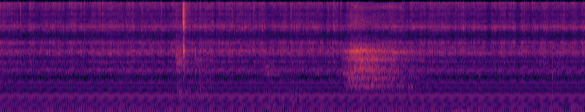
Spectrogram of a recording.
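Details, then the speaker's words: Furnace induction fan switched on to test it: steady electrical hum with grinding, and the fan does not turn, so the inducer motor is seized; it has failed and been replaced several times before. "it sounds like it's not going to turn because all that grinding noise in here that's this making that noise i can feel it too"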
